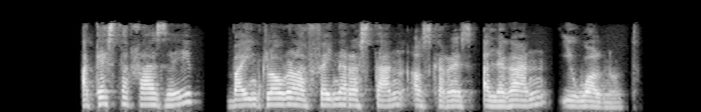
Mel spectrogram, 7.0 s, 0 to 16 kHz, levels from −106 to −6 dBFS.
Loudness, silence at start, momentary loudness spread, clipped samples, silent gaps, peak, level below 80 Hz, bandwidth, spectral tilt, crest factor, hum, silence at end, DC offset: -18 LUFS; 0.8 s; 8 LU; under 0.1%; 2.04-2.25 s, 5.52-5.56 s; 0 dBFS; -62 dBFS; 8.4 kHz; -4.5 dB/octave; 18 dB; none; 0.8 s; under 0.1%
